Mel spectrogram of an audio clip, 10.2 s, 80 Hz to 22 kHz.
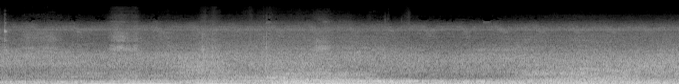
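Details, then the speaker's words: Honda FL250 440cc two-stroke, not yet tuned, throttle improvised: buzzing at a fast, fairly steady idle that never settles; idle sits too high, cause unconfirmed. "see if I can't just get this Idol down a lot more I don't think it's supposed to idle that high"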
